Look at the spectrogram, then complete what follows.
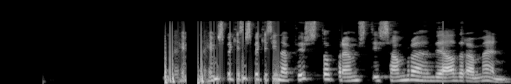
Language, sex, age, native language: Icelandic, female, 40-49, Icelandic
